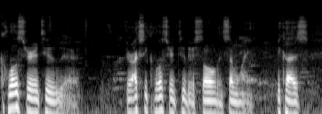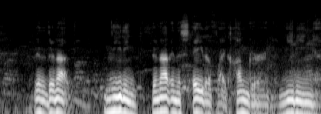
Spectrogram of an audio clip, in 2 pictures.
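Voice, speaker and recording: Over background music, a man with an American accent speaks very slowly in a very deep, low pitch with ordinary pitch variation. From USA. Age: 60s. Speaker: blues musician. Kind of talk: interview. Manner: halting.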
